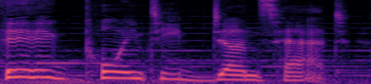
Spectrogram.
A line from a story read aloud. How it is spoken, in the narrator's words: Rando said, laughing,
